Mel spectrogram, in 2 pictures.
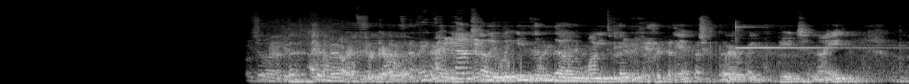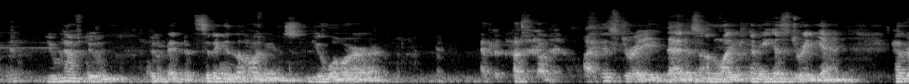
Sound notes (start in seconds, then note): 3.0 attendees chatter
